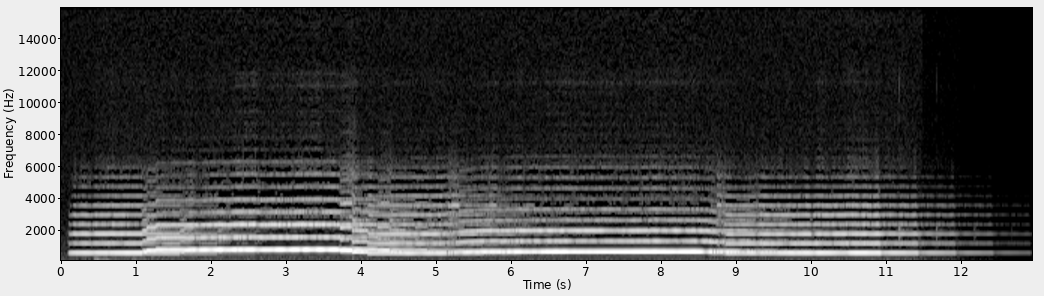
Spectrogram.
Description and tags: Short Irish Whistle Sound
